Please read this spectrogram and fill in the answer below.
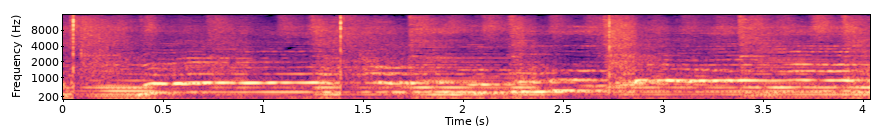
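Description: Two women singing a duet to a strummed acoustic guitar, on long held notes.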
